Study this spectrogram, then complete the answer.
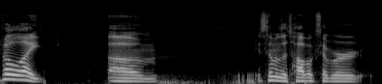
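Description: A man with a Southern US accent at a moderate pace. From US South. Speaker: podcast co-host. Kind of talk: casual chat.

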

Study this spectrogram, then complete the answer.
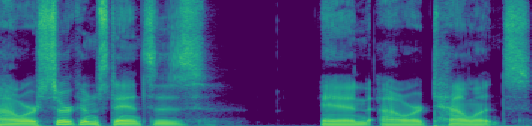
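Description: In a dark, mellow tone with a Texan accent, the speaker uses ordinary pitch variation in a very clean recording with a silent background. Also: man. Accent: Texan American English. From Texas. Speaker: missionary. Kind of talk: Bible study discussion. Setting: studio.

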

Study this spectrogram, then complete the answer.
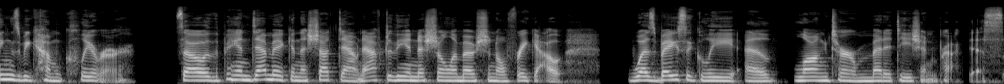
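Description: Fairly even intonation at a moderate pace with an American accent, very even loudness, and a very clean recording over a silent background. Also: woman, fairly low pitch for a woman. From Northern California. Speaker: Pilates studio owner and movement specialist. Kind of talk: podcast interview.

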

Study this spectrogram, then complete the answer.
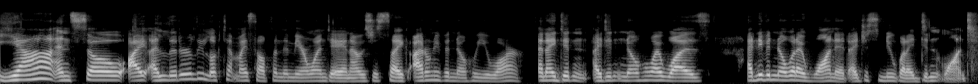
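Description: With a slight Canadian accent, a woman speaks at a very fast pace with hardly any pauses. Her fairly low pitch shows ordinary variation, and the background is quiet. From Toronto, Canada. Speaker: author and life coach. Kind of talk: casual interview chat.

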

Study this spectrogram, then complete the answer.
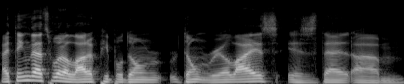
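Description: In a very clean recording with a silent background, a man with a normal speaking voice talks at a fairly low pitch and a fairly slow pace. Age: 30s. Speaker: podcast host. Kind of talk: casual chat. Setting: studio.

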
